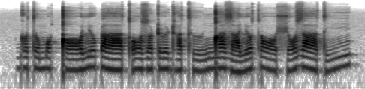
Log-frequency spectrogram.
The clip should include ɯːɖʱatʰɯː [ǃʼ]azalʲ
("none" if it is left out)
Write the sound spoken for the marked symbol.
ŋ͡ǃ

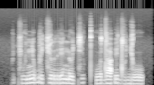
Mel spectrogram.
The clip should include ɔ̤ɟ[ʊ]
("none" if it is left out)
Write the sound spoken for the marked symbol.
u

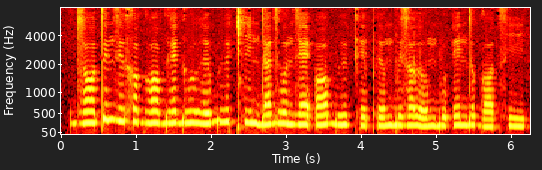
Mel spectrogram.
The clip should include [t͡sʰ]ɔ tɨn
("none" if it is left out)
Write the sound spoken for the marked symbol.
d͡z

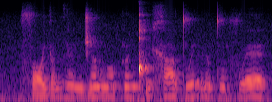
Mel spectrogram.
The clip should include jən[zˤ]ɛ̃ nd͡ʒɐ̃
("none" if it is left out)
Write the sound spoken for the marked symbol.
z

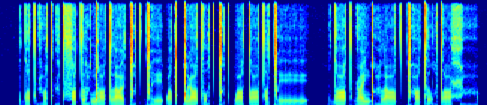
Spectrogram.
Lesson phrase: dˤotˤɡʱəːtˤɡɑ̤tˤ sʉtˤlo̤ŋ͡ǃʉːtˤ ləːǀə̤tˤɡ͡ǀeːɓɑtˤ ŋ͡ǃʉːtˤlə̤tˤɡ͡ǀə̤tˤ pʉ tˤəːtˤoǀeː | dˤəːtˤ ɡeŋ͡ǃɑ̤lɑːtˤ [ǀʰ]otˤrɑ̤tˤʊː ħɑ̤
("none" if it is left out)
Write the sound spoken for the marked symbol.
ǀʰ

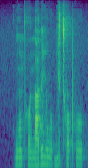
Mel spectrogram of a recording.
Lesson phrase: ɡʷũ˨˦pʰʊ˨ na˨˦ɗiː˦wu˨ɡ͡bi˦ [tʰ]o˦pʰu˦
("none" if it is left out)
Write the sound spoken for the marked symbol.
tʰ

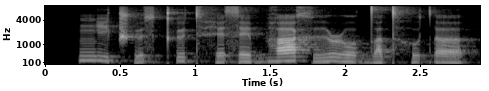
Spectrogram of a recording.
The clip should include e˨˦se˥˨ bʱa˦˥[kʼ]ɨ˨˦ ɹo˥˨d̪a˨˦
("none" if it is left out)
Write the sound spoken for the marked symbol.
x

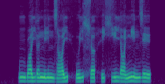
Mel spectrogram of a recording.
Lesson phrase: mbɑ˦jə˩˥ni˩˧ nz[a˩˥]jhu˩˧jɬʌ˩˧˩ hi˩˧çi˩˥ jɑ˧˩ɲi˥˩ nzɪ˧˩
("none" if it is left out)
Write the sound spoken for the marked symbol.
ɑ˩˥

